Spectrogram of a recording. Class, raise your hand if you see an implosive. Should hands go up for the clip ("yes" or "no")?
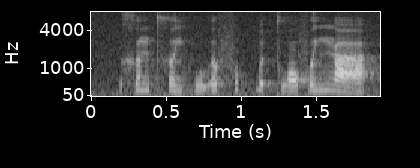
yes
